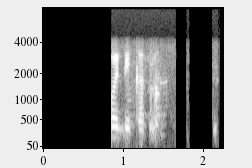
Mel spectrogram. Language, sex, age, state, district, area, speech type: Hindi, female, 30-45, Bihar, Vaishali, rural, conversation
